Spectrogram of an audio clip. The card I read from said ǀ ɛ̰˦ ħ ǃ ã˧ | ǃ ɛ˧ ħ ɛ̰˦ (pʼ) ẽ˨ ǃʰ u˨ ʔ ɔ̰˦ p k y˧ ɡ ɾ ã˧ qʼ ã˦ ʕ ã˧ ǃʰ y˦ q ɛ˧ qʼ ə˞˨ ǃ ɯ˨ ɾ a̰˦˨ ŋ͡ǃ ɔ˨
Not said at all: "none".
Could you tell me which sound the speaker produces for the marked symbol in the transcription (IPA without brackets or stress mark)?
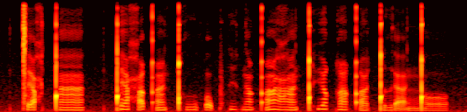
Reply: qʼ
